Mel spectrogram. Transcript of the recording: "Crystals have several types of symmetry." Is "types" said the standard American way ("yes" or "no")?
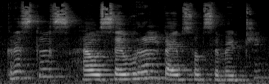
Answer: yes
